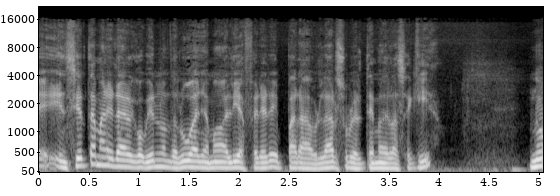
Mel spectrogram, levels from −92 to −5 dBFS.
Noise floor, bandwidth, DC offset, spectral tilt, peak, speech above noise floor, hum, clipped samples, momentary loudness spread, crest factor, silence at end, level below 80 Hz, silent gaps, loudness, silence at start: -45 dBFS; 16.5 kHz; under 0.1%; -6.5 dB/octave; -6 dBFS; 25 dB; none; under 0.1%; 4 LU; 12 dB; 0 s; -48 dBFS; none; -20 LUFS; 0 s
